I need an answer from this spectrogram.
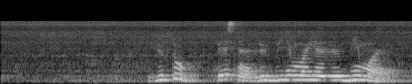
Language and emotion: Russian, neutral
